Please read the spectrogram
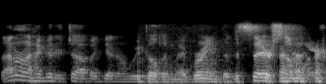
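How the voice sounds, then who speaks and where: Speaking at a very fast pace, a man uses a fairly high pitch. His intonation is fairly even. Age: 60s. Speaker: motivational speaker and author. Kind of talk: interview.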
